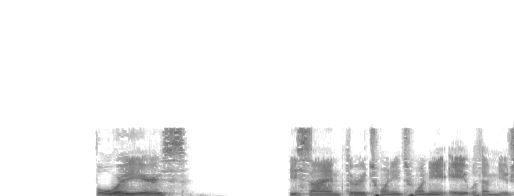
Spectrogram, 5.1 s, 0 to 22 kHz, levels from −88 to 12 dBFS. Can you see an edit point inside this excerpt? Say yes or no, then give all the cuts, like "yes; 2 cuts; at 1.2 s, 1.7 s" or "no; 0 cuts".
no; 0 cuts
